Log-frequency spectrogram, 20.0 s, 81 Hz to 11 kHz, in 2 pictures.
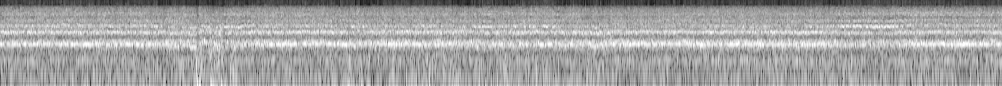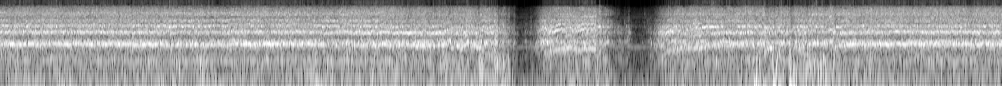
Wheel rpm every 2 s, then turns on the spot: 230, 230, 230, 230, 220, 230, 230, 140, 140, 230.
14-16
